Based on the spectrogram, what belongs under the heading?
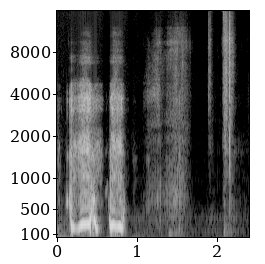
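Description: Wet, smacking sounds of noodles from a soup being chewed, starting with two loud voiced mumbling bursts, then softer slurpy crunching and a couple of short sharp smacks at the end.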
